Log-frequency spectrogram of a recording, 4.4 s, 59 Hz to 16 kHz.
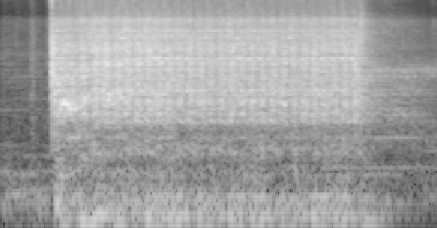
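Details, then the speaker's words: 409ci small-block Chevy race car at first fire-up: about three seconds of labored, uneven cranking that fades without firing; slow cranking, battery suspected nearly dead. "battery's about dead too it sounds like"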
